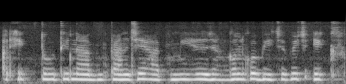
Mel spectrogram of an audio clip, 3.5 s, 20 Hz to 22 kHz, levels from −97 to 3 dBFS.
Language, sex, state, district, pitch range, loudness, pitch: Hindi, female, Punjab, Fazilka, 235-255 Hz, -13 LUFS, 245 Hz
